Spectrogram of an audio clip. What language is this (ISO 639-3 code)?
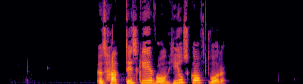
fry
